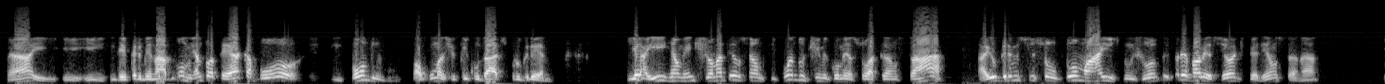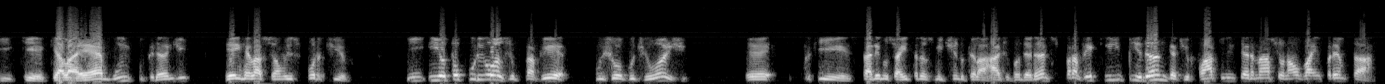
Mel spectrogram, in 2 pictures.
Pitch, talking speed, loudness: 170 Hz, 175 wpm, -13 LUFS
